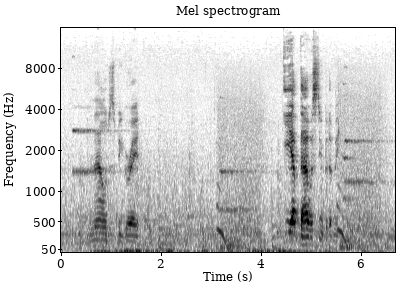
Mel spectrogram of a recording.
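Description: A game character swims with soft splashing water.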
